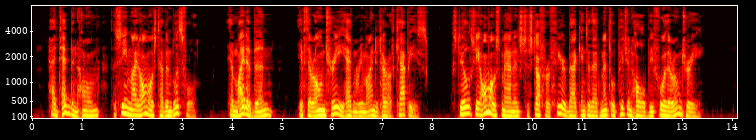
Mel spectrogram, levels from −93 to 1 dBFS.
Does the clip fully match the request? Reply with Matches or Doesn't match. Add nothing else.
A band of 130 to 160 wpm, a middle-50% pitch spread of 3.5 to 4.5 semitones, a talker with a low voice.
Doesn't match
